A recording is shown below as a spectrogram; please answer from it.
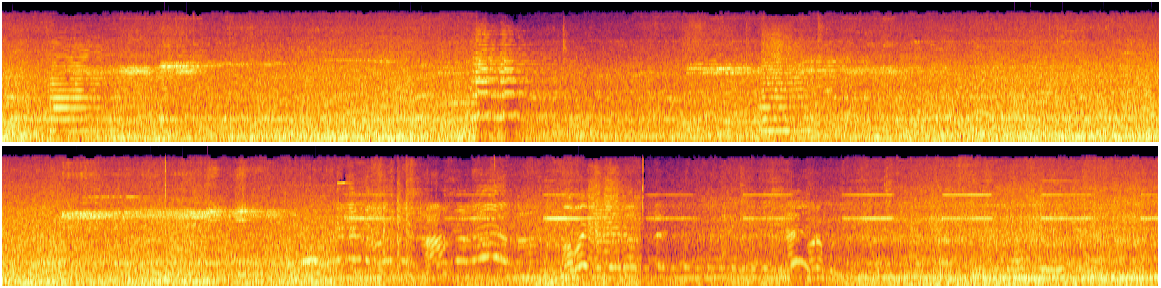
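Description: Bus depot din: bus engines running, with several short horn blasts in the first half. In the last third, a short beep repeats about once a second over a steady low hum.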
